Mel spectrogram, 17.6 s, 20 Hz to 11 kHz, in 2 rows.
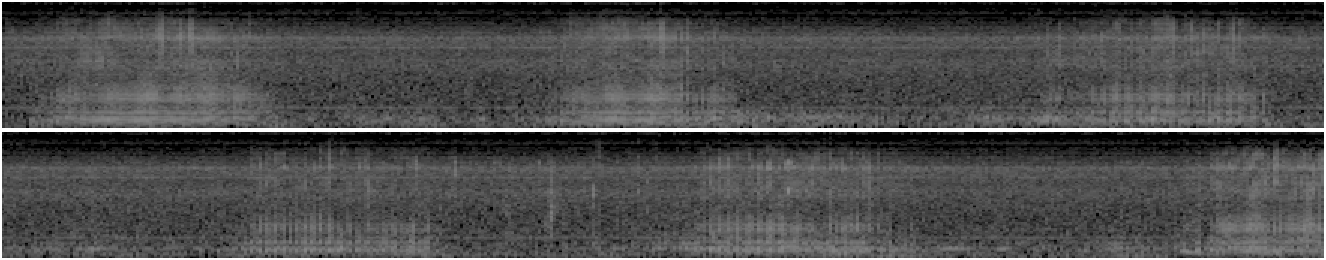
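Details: Senior cat Niti snoring while asleep on a sunny windowsill: regular soft rattling snores, about 20 breaths a minute, over a steady background hum.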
